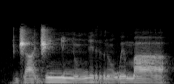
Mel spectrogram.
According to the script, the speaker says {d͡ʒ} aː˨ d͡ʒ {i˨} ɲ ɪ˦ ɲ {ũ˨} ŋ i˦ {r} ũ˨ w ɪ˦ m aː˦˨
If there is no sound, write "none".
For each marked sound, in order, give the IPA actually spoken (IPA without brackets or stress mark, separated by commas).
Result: d͡ʒ, i˦, ũ˨, r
